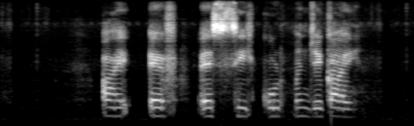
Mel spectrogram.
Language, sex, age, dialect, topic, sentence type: Marathi, male, 18-24, Standard Marathi, banking, question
